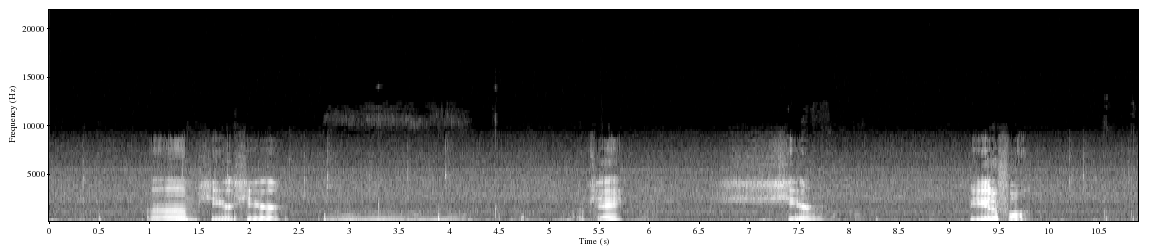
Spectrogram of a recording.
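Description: A man speaks through a microphone now and then.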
